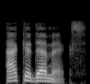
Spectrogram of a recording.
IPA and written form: ˌækədˈɛmɪks (academics)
